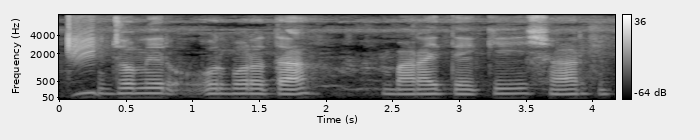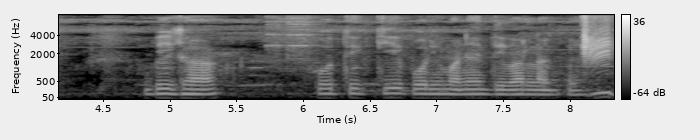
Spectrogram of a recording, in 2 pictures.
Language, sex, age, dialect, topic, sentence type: Bengali, male, 25-30, Rajbangshi, agriculture, question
